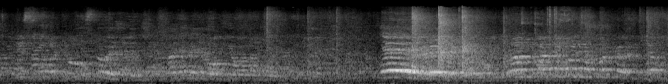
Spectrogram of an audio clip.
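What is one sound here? A crowd of men and women shouts and cheers, swelling loudly partway through.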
